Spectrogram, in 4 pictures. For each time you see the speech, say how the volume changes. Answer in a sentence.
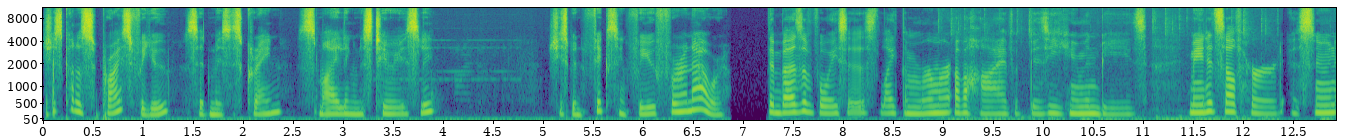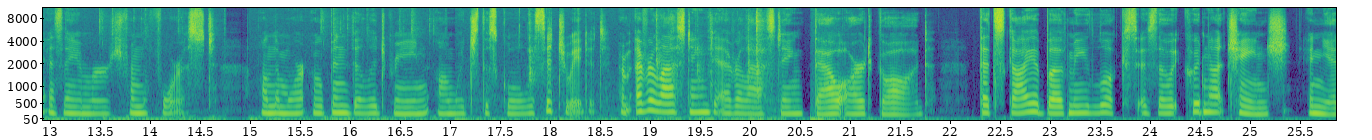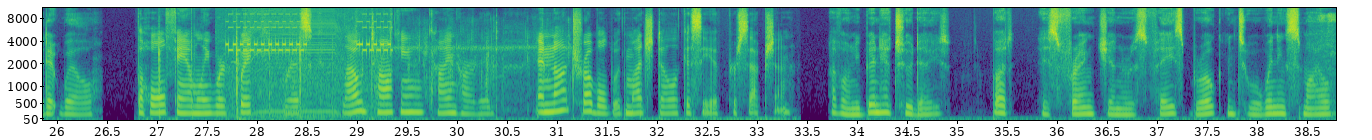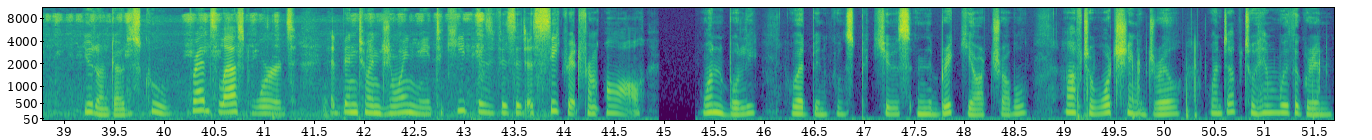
You can hear the speech from 0.0 to 51.6 s, at a steady volume.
